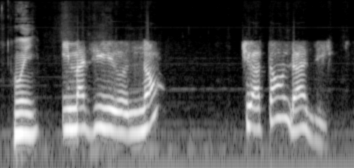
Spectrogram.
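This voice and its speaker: Very slow speech from a woman at medium pitch, music in the background. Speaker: caller. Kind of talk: casual chat. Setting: phone call.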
